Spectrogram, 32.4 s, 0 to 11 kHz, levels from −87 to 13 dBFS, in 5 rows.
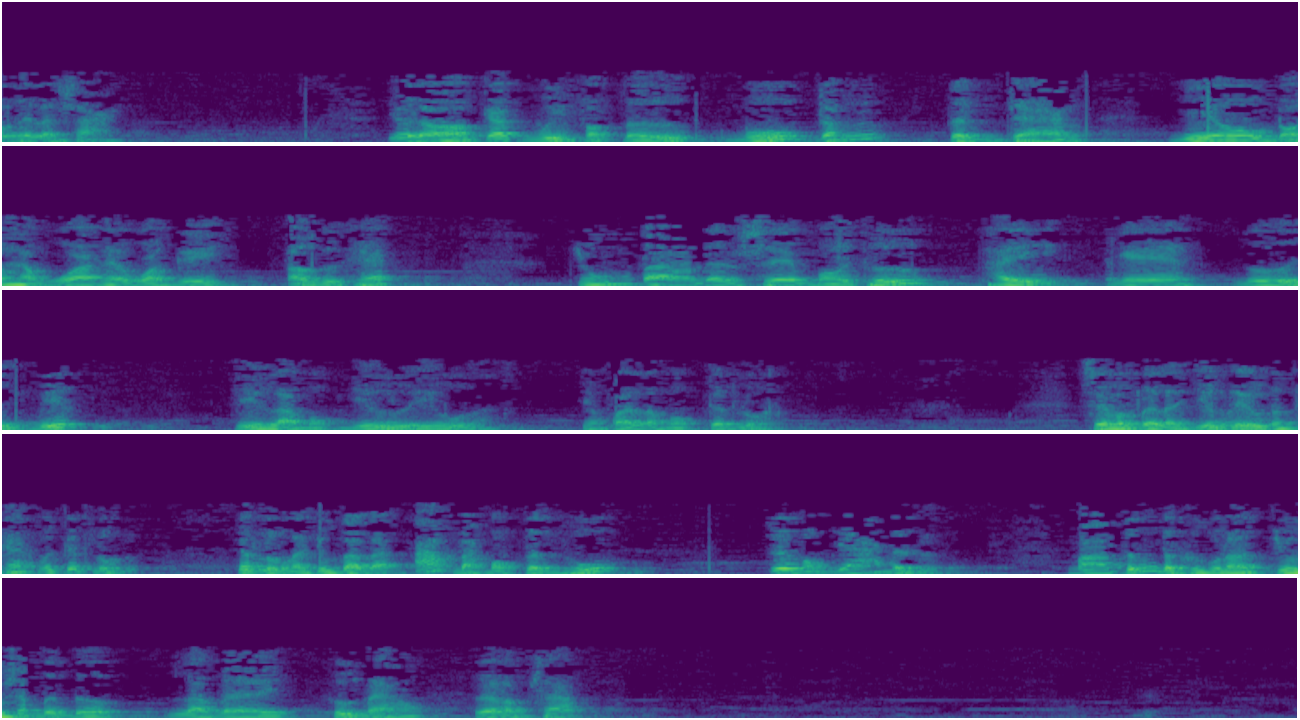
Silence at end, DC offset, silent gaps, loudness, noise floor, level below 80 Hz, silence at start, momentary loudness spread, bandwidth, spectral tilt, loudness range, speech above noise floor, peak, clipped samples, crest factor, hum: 3.55 s; under 0.1%; none; -24 LUFS; -63 dBFS; -54 dBFS; 0 s; 13 LU; 5.6 kHz; -12.5 dB/octave; 6 LU; 40 dB; -6 dBFS; under 0.1%; 20 dB; none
